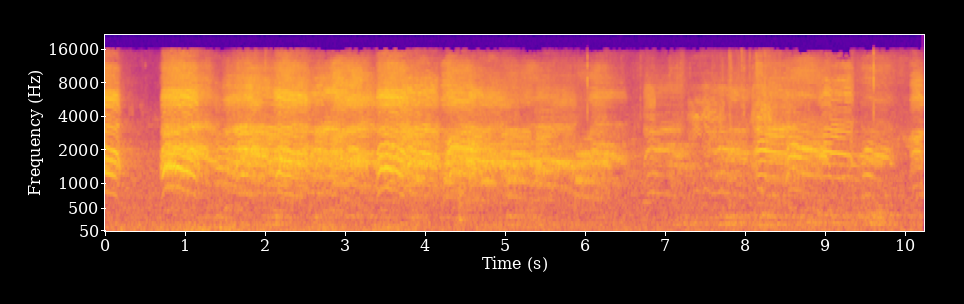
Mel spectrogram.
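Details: Fighting crows in a reprisal clash: rough, hoarse caws repeat roughly once a second, sometimes overlapping as several birds call together, over continuous low background noise.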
